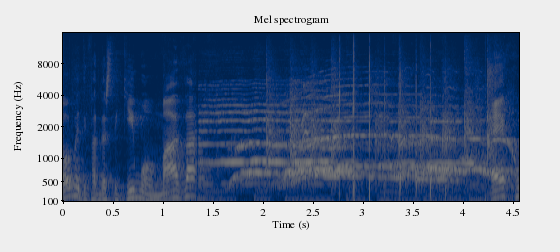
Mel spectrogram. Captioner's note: team shouts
